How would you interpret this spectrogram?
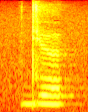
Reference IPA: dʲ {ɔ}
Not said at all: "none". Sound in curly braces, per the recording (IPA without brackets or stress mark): ə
